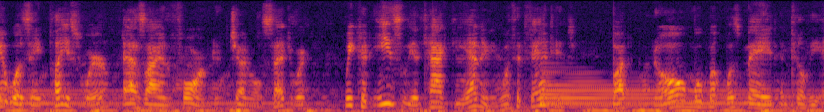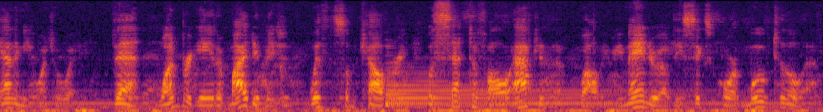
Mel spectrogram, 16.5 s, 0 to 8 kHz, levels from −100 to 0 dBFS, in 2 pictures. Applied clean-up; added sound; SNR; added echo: none; Harp; 7 dB; reverberation time 2.7 s.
